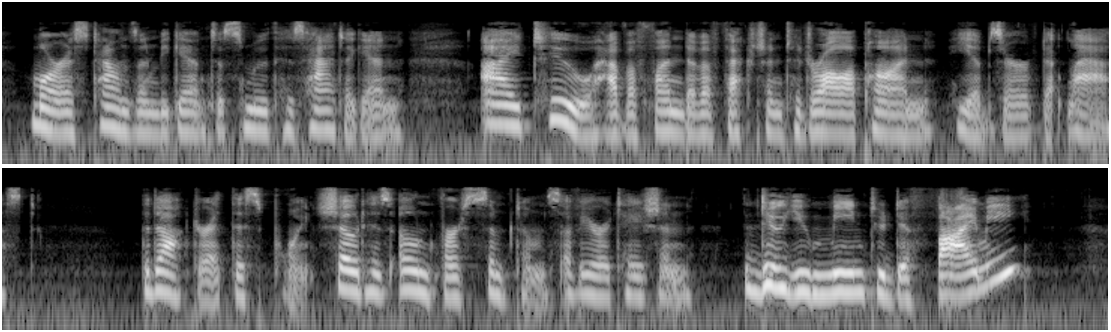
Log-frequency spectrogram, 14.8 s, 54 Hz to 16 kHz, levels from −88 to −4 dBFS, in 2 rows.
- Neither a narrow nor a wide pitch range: Yes, average, 3.6 semitones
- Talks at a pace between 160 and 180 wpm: Yes, average, 165 wpm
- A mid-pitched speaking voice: Yes, medium, 180 Hz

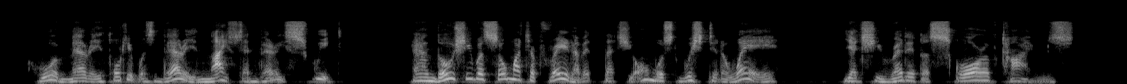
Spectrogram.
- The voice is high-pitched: No, medium, 145 Hz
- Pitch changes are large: Yes, wide, 6.1 semitones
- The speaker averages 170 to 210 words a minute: Yes, average, 175 wpm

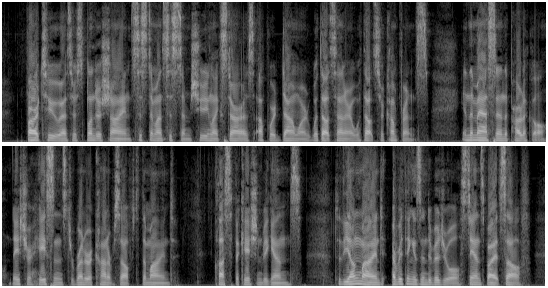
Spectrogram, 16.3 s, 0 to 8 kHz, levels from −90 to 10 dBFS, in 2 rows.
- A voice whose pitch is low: Yes, low, 115 Hz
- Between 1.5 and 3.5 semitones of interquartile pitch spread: Yes, average, 2.9 semitones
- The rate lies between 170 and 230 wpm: Yes, average, 175 wpm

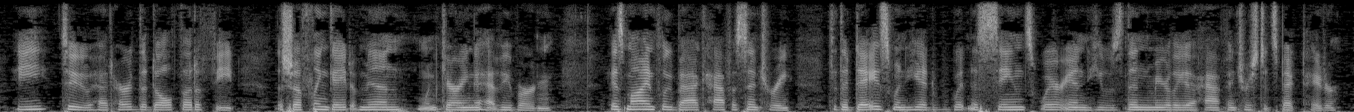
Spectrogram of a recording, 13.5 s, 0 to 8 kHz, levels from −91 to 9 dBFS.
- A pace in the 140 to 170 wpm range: No, average, 190 wpm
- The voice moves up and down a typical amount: No, narrow, 1.7 semitones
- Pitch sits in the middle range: Yes, medium, 175 Hz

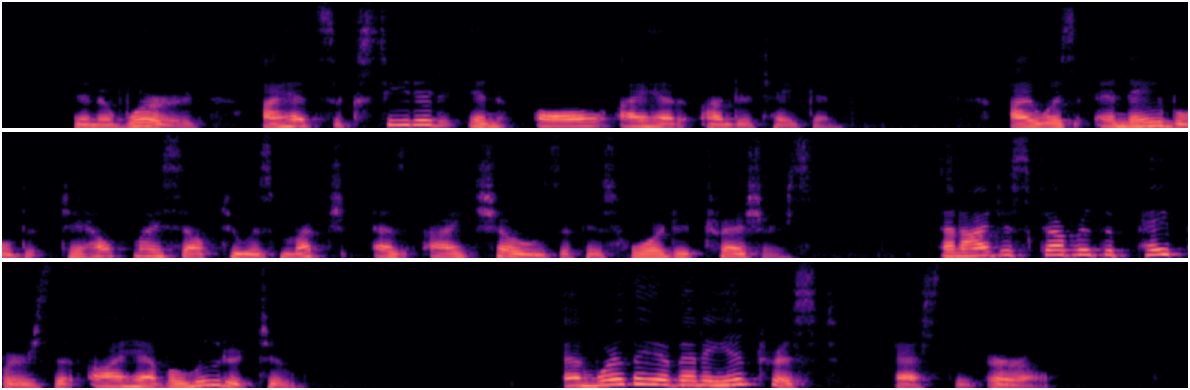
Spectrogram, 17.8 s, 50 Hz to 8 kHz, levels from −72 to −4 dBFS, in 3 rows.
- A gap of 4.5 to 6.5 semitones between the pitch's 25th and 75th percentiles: Yes, average, 5.2 semitones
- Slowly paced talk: No, average, 150 wpm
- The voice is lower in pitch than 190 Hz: No, high, 195 Hz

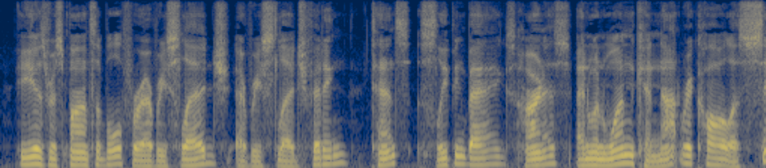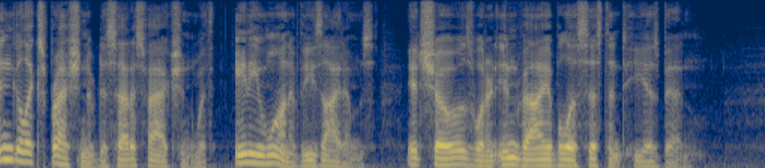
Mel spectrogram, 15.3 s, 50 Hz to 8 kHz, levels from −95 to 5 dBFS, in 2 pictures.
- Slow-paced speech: No, average, 150 wpm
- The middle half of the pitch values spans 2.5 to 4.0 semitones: No, average, 4.9 semitones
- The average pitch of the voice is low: Yes, low, 110 Hz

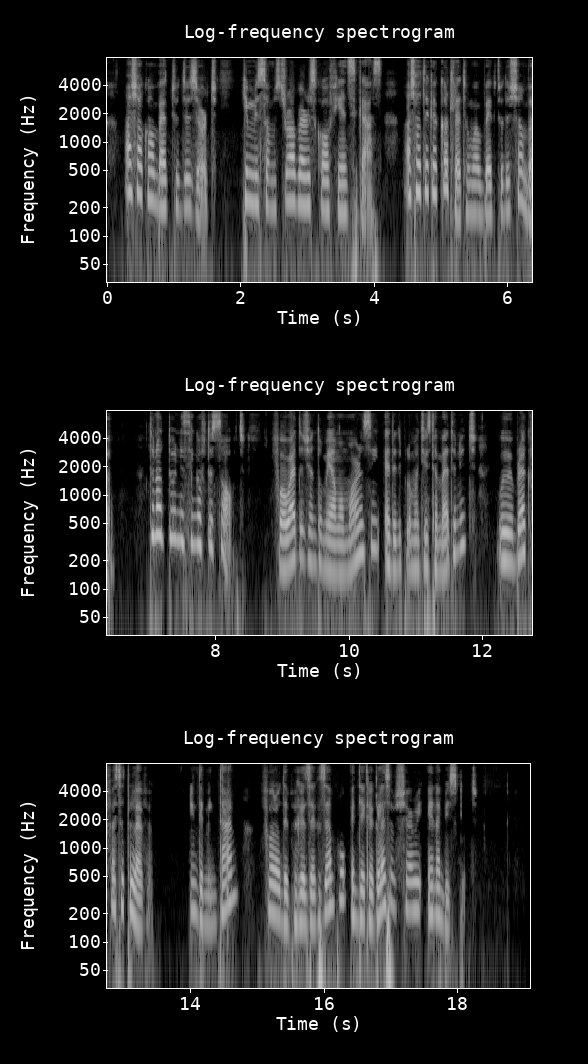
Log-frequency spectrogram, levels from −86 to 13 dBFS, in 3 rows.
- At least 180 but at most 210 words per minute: Yes, average, 195 wpm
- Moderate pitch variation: No, wide, 5.9 semitones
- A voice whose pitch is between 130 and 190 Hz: No, high, 200 Hz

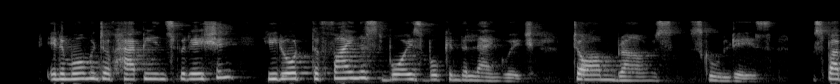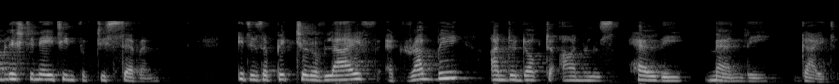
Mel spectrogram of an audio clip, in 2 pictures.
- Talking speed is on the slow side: Yes, slow, 130 wpm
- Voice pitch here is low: No, high, 220 Hz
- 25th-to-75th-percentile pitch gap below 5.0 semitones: No, average, 5.3 semitones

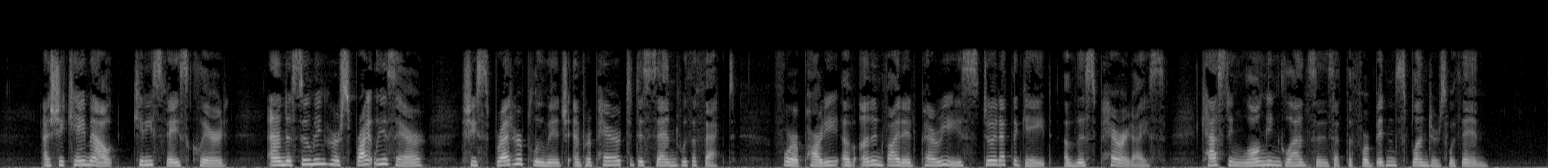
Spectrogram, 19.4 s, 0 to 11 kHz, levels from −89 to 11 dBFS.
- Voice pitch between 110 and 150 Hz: No, high, 210 Hz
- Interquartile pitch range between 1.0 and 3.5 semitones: No, average, 3.9 semitones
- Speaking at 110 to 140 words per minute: Yes, slow, 135 wpm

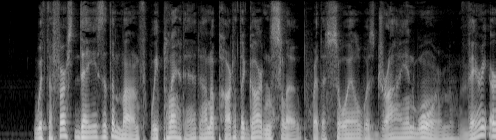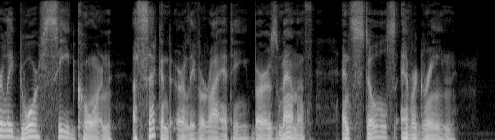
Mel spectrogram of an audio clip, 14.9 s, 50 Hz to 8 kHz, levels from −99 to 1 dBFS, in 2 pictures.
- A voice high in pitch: No, very low, 90 Hz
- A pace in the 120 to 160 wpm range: Yes, average, 150 wpm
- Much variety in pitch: Yes, wide, 6.1 semitones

